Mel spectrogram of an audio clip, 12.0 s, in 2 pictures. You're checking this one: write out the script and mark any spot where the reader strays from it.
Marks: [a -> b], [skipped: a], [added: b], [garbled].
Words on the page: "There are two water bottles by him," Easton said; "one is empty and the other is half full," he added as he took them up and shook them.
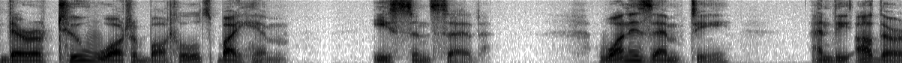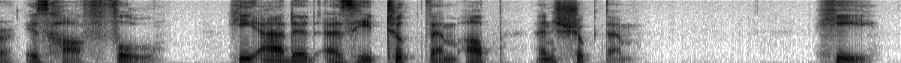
"There are two water bottles by him," Easton said; "one is empty and the other is half full," he added as he took them up and shook them. [added: He]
